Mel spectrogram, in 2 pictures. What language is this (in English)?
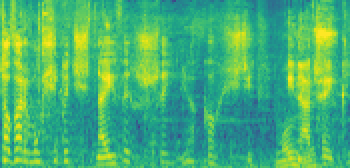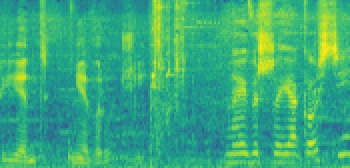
Polish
